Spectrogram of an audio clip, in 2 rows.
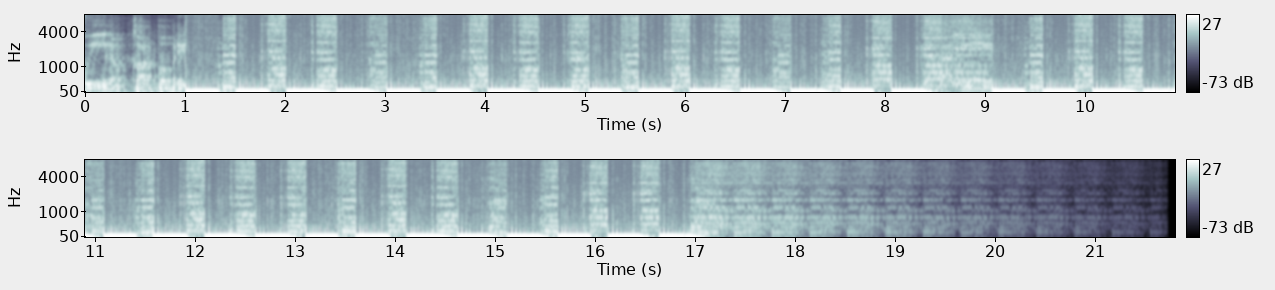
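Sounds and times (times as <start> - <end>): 
slow funk superbass with reverb: 1.0 - 18.1.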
